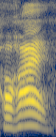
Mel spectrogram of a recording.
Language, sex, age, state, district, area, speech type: Assamese, female, 30-45, Assam, Nagaon, rural, read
